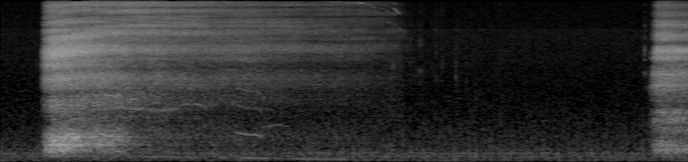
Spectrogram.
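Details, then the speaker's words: Adult demonstrating occupational spirometry technique: full breath in, good seal on a disposable mouthpiece, then a long, smooth, steady breath out fading gradually over several seconds. Slow vital capacity spirometry blow. "I brought up the mouthpiece I made a really good seal around the disposable mouthpiece and I gave a nice smooth smooth blow steady blow nothing nothing difficult about that"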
